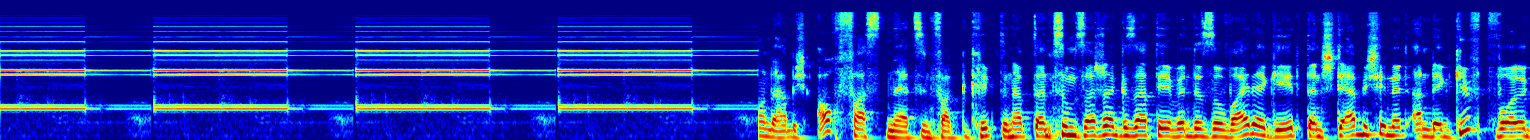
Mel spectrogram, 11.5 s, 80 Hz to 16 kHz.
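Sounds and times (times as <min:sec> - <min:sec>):
piercing electronic emergency warning alarm: 0:00.0 - 0:05.7
speech: 0:05.7 - 0:11.4.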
